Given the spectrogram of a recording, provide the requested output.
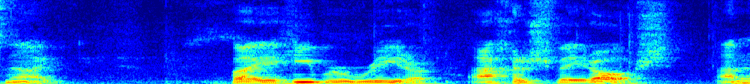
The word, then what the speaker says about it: Achashverosh: Now it came to pass in the days of Achashverosh. This is Achashverosh. By the way, that's how we pronounced it as kids in Hebrew school, not this Ahasuerus bit. Say it again for me. Achashverosh.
